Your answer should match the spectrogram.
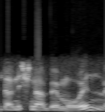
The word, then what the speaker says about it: Anishinaabemowin: Oui, on dit, on dit l'Anishinaabemowin, mais en français, oui, ça, ça se dit Excuse-moi, j'étais pas capable de bien prononcer.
